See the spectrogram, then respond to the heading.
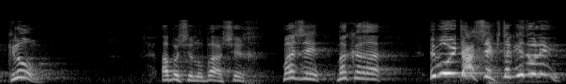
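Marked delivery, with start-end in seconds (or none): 2.8-3.8 raised, higher angry questioning; angry demand. Acted. The sheikh demands angrily. 4.3-5.6 much higher and louder furious yell; enraged father shouting. Acted. The sheikh shouts about his son.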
